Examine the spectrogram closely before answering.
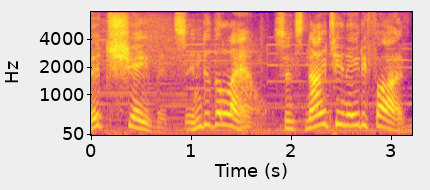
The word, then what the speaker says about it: Shaivitz: It's not Shaivitz. Shaivitz. Yeah. Shaivitz. The I is silent. Interesting.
